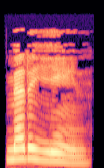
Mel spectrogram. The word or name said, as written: medellín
